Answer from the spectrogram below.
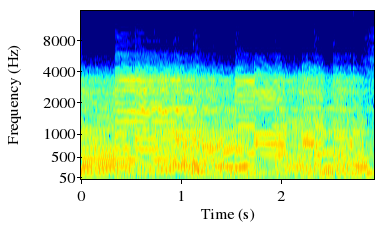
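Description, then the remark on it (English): An electric guitar noodles through heavy effects, with thick, sustained distorted notes shifting loosely and unhurriedly. It plays steadily and fairly loud for the whole stretch, with no voices over it. “I mean, I'll just noodle all day, so better yeah, stop that.”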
